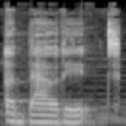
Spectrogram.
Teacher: Notice the T sounds in about it. Try tapping your tongue softly to keep it light.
